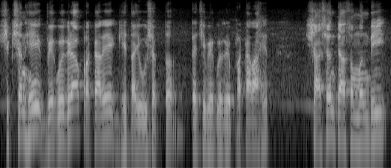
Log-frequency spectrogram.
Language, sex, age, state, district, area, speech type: Marathi, male, 30-45, Maharashtra, Osmanabad, rural, spontaneous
